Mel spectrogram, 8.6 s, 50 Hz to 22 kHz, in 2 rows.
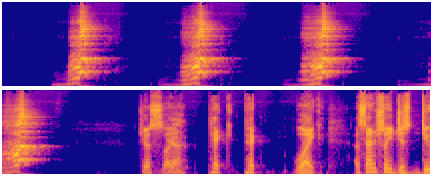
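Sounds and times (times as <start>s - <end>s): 
speech: 0.6s - 0.9s, 5.7s - 8.5s
goose clucks blown on a goose hunting call: 0.6s - 1.1s, 1.8s - 2.3s, 3.0s - 3.5s, 4.3s - 4.8s.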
